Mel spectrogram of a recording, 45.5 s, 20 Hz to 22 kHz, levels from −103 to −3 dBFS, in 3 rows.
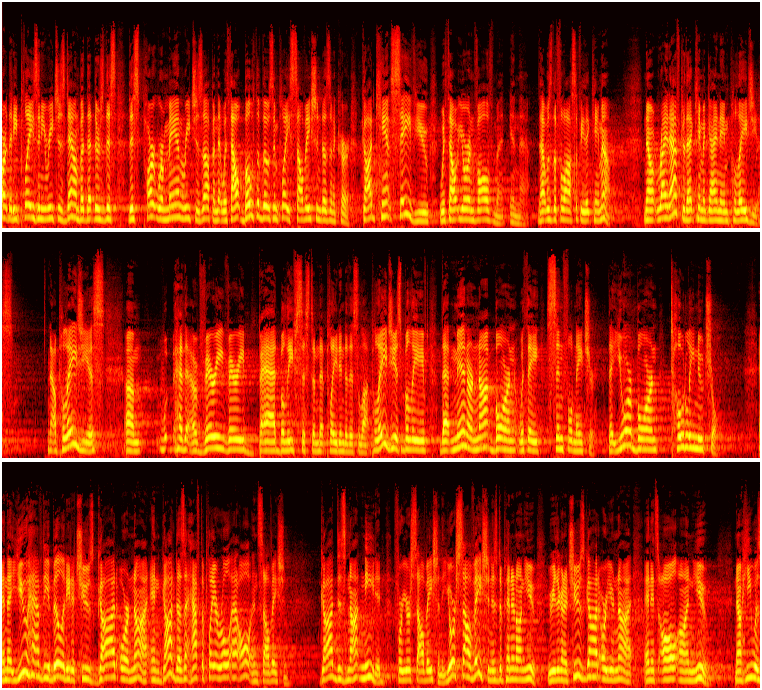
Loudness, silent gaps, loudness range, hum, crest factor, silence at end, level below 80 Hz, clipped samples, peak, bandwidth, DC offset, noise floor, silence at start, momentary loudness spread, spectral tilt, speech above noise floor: -29 LUFS; none; 3 LU; none; 20 dB; 0 s; -66 dBFS; under 0.1%; -10 dBFS; 14.5 kHz; under 0.1%; -60 dBFS; 0 s; 9 LU; -5 dB/octave; 31 dB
